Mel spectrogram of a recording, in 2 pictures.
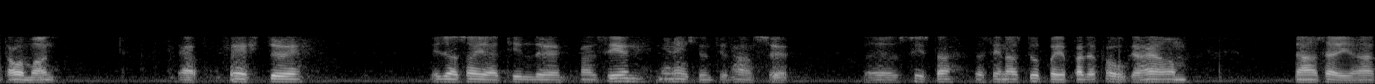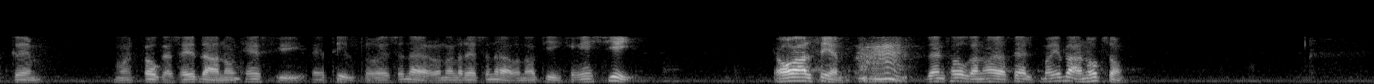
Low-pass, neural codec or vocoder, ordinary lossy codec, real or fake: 3.6 kHz; codec, 24 kHz, 0.9 kbps, WavTokenizer, medium speech release version 2; none; fake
